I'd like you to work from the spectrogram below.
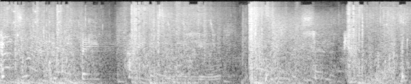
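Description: A shotgun fires in the video game High On Life, heavy booming blasts coming in separate bursts about a second apart, loud and close over background game noise.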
